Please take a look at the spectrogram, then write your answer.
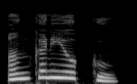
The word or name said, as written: ಅಂಕಣಿಯೊಕ್ಕು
